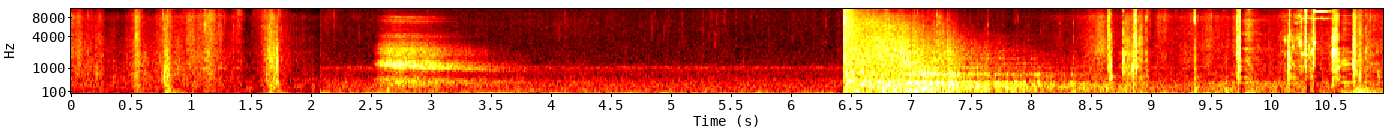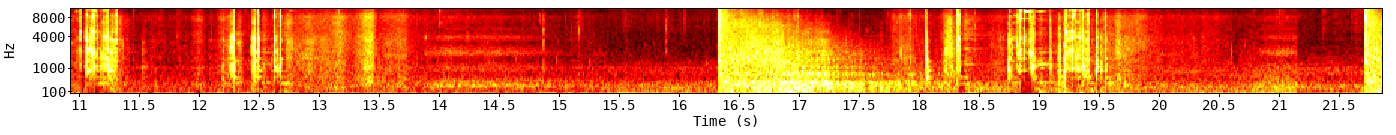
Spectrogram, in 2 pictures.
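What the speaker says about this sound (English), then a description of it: "And we're gonna shoot a 3-shot group" Three loud rifle shots fired outdoors for a group during deer and elk hunting prep, each a sharp blast with a long rolling echo, spaced several seconds apart amid quiet.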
